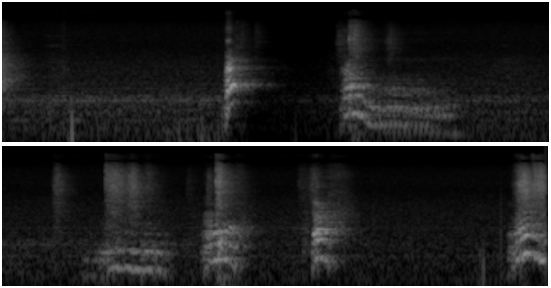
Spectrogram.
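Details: Frustrated puppy that sneezes when frustrated: a sharp sneeze-like burst, then short harmonic whines and yelps in separate bursts spaced a second or two apart.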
